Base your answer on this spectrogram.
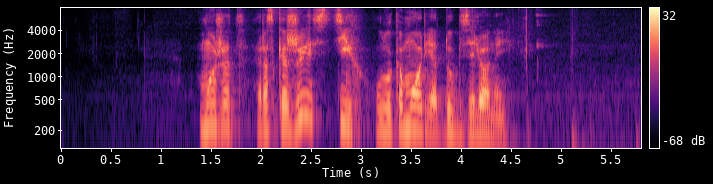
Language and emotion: Russian, positive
